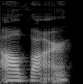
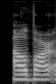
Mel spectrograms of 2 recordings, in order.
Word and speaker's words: Alvar: by, wait, Nani, do you know how to pronounce the last I think name? it's Mia Alvar. Alvar.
